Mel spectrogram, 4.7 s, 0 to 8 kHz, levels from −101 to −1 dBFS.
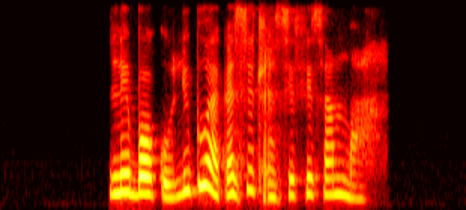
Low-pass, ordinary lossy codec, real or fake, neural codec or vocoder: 7.2 kHz; Opus, 24 kbps; fake; autoencoder, 22.05 kHz, a latent of 192 numbers a frame, VITS, trained on one speaker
